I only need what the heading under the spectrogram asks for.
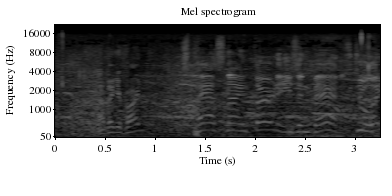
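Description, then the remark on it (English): A single heavy thud as a wrestler in a blue and white singlet and white boots is picked up and slammed down onto the ring mat. The brief sharp impact is heard beneath a man's continuous excited commentary. “now picks him up, drops him down.”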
